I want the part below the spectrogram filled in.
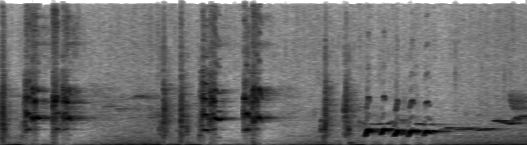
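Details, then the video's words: White-rumped shama song in the full 'nembak' style, used as lure material: a few sharp clicks and short notes, then a quick rising trill of repeated whistled notes near the end. "Pancingan AMPUH BONGKAR MATERI MURAI BATU FULL NEMBAK"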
